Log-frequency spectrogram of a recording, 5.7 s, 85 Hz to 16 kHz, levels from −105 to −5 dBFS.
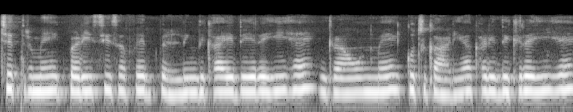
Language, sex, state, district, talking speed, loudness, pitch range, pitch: Hindi, female, Jharkhand, Jamtara, 190 wpm, -15 LUFS, 220-230 Hz, 225 Hz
